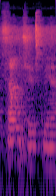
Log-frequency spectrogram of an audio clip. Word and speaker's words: 삼죽면: 삼죽면. 삼주면. 네, 그러면 이거를 마치 우리가 발음한 데 쓰면 삼중면이니까 뭔가 탱글탱글하잖아. 그러면 우리가 삼중면이라고 하면 이게 진짜 이 사람이 살고 있는 곳이 삼중면인지 삼죽면인지 헷갈릴 수 있죠.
